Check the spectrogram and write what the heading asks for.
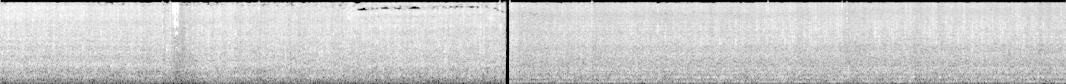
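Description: Steady rushing of running water. It breaks off for an instant about halfway through, and after that a low rumble is stronger.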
